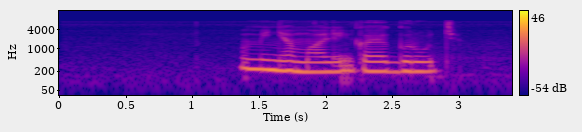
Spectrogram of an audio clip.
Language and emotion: Russian, sad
